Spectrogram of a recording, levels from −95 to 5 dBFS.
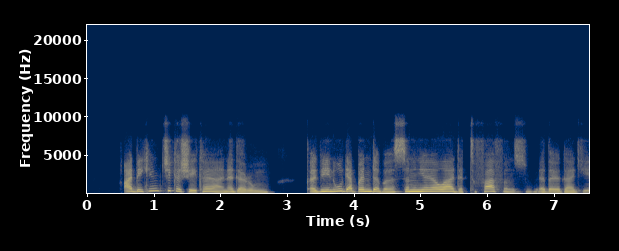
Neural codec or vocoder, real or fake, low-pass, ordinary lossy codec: codec, 16 kHz, 0.5 kbps, X-Codec, HuBERT features, trained on balanced general audio; fake; 7.2 kHz; Opus, 24 kbps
